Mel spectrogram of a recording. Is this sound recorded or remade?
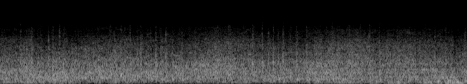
recorded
